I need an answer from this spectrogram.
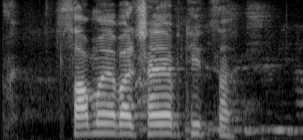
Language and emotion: Russian, neutral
